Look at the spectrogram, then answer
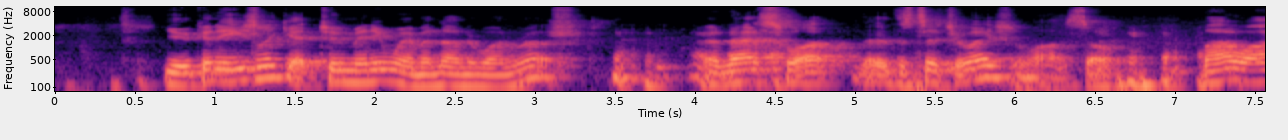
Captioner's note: laughter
